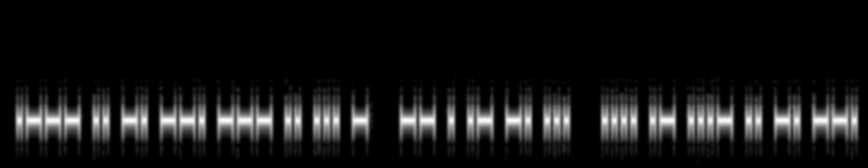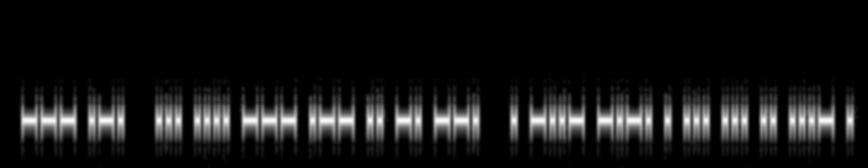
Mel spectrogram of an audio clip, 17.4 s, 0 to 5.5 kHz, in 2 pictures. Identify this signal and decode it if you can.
Morse code, heard as a keyed tone, about 25 wpm, 600 Hz. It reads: JINGOIST MEANS HAVING OR SHOWING EXCESSIVE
